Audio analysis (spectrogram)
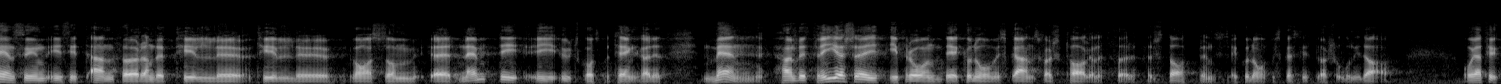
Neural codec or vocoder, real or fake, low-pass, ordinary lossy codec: codec, 16 kHz, 4 kbps, X-Codec, WavLM features, trained on Multilingual LibriSpeech; fake; none; none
